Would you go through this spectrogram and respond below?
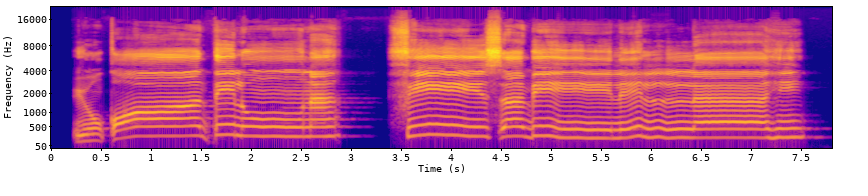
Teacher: لفظ اللہ کو باریک پڑھیں گے۔ یاد رکھیں جب لفظ اللہ کے لام سے پہلے زیر ہو تو اس کو باریک پڑھتے ہیں، پیش اور زبر کی صورت میں لفظ اللہ کو پر ادا کرتے ہیں، یہاں پر باریک ادائیگی ہوگی۔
